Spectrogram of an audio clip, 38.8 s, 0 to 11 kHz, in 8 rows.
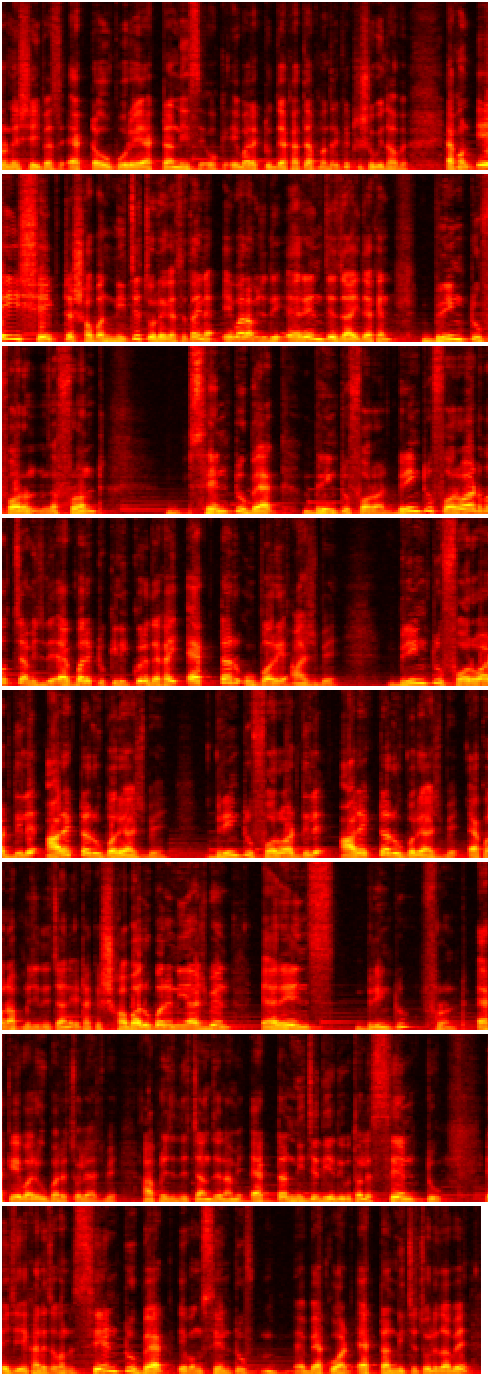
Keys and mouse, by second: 1.1 click, 2.2 click, 3.8 click, 7.8 click, 15.3 click, 18.8 click, 19.9 click, 21.5-22.4 drag, 23.4 click, 24.1 click, 24.9 click, 26.6 click, 28.6 click, 30.6 click, 32.3 click, 37.2 click, 38.6 click.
